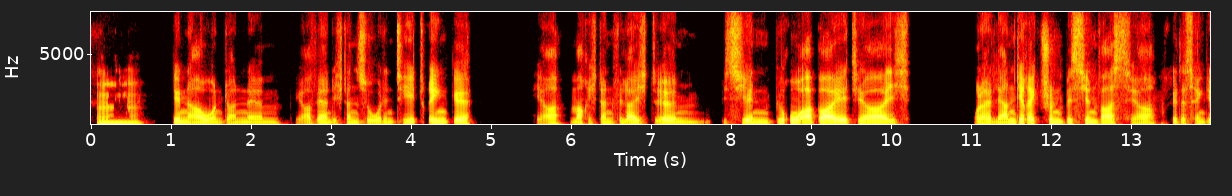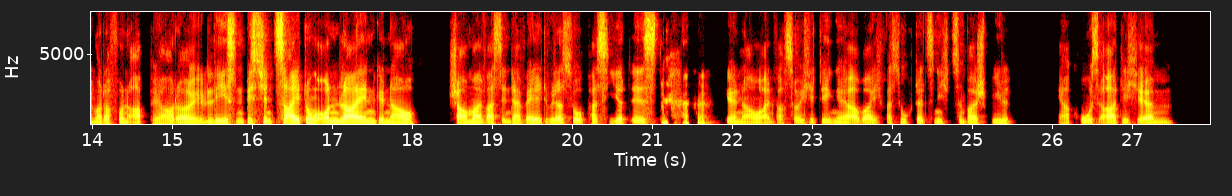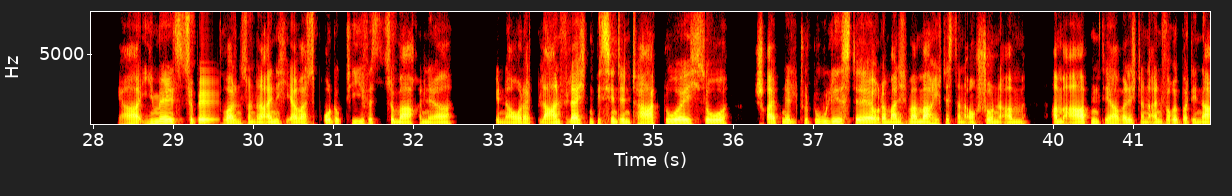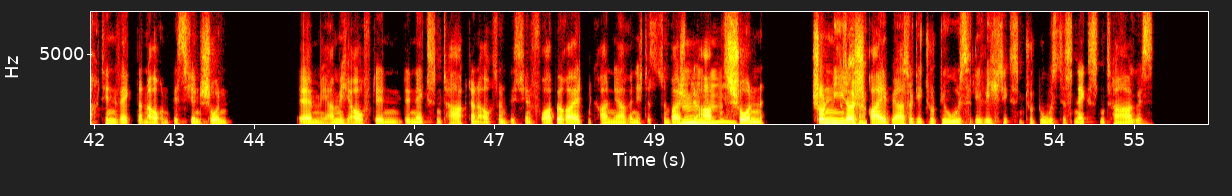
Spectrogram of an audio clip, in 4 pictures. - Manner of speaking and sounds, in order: other background noise; chuckle
- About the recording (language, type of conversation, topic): German, podcast, Wie schaltest du beim Schlafen digital ab?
